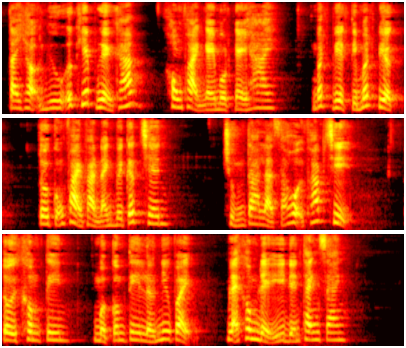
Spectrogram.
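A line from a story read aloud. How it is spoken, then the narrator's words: Raised, forced calm. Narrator (Vietnamese): Tô Mạt cố gắng trấn tĩnh, cất cao giọng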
